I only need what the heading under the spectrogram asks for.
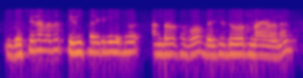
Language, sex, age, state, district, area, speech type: Assamese, male, 18-30, Assam, Sonitpur, rural, conversation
